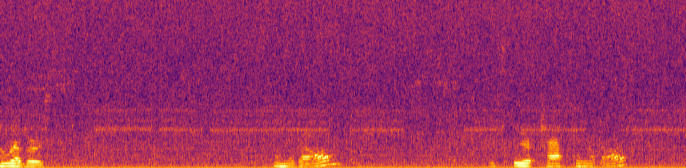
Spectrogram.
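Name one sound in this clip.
An electronic device gives out short warbling, wavering tones.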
